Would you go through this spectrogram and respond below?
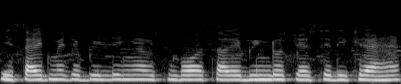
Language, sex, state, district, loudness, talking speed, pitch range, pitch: Hindi, female, Maharashtra, Chandrapur, -15 LUFS, 210 wpm, 210-220 Hz, 215 Hz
